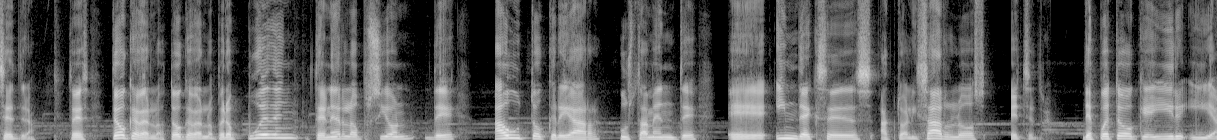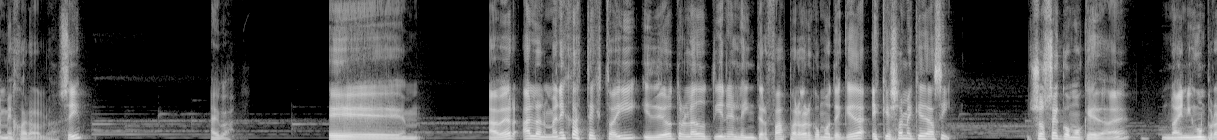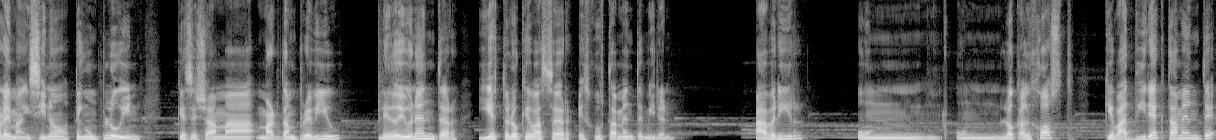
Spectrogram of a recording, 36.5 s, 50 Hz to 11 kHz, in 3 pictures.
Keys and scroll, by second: 0.0-3.0 typing, 5.7 Escape, 6.1 j, 6.4 k, 7.0 j, 8.3 Escape, 10.1 k, 10.7 j, 11.8 ctrl+s, 21.5-22.9 typing, 24.7-26.6 typing, 28.0 Return.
